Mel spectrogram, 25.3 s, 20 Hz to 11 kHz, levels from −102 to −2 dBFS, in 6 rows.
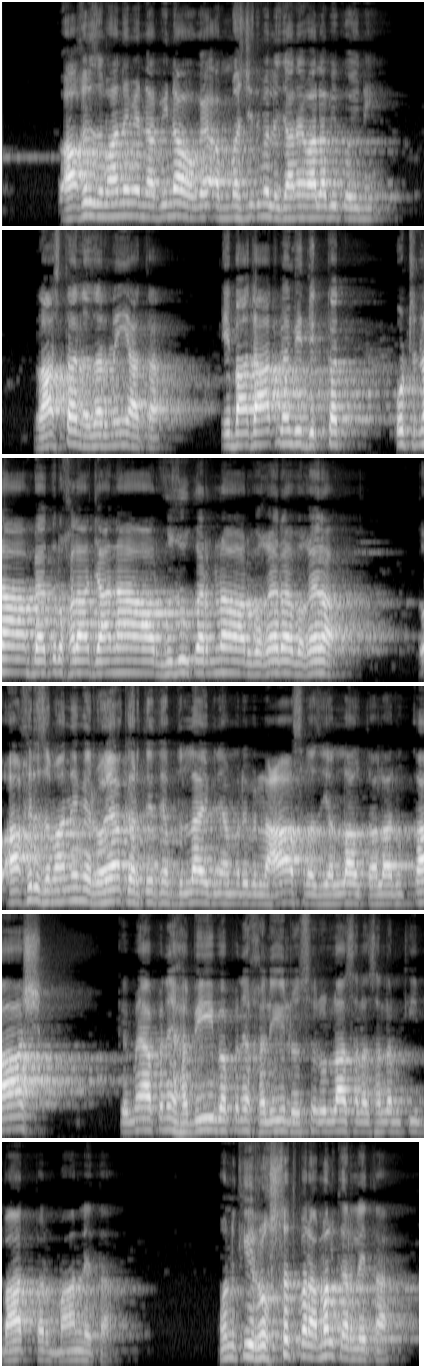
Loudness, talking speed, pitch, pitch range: -18 LUFS, 175 wpm, 170 Hz, 150-180 Hz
